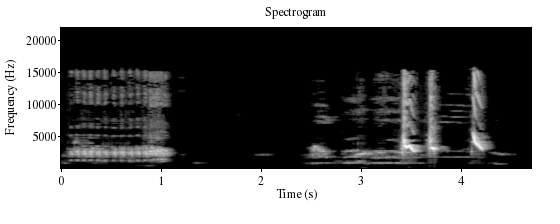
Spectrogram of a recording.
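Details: Golden-fronted leafbird: a buzzy, rapidly pulsed trill lasting about a second, then a warbled phrase and three sharp, loud downslurred whistles.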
